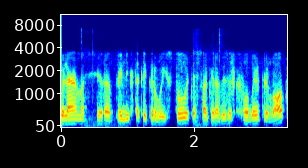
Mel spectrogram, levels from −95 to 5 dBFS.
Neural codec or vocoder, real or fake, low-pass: codec, 16 kHz, 4 kbps, X-Codec, HuBERT features, trained on general audio; fake; 7.2 kHz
